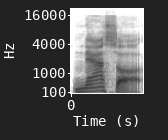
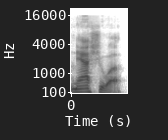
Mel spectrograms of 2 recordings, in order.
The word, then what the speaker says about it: Nassau: we got spuds here says it's pronounced nasau Rob not nasua yeah thank you for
